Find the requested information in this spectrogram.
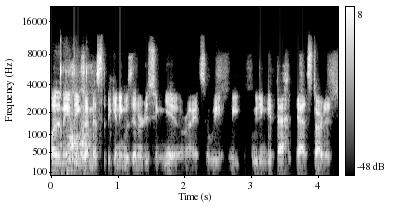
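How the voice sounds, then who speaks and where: A man at a very fast pace, in a dry, close sound with no echo. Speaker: webinar moderator. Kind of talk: webinar closing remarks.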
